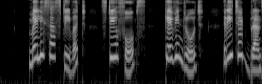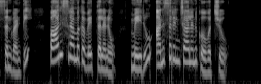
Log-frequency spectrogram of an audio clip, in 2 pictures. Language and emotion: Telugu, neutral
